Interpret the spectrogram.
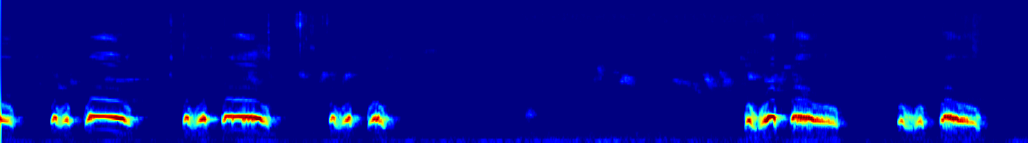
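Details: Spotted dove cooing meant to stir other doves to call back. A burst of short and longer husky coos is followed by about three seconds of silence, then two more clipped phrases.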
